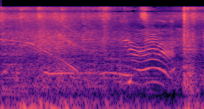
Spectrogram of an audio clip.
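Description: Film trailer soundtrack: music with a sound effect whose pitch slides down during the first second, then a short cry from a voice about one and a half seconds in, its pitch rising and falling.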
